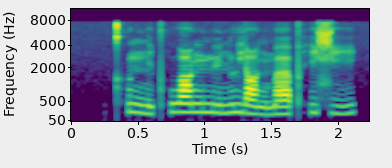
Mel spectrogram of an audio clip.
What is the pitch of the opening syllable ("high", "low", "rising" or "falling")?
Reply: falling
